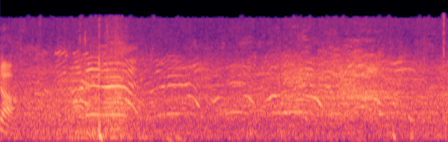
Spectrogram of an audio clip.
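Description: Distant voices shouting calls across a rugby league field over open stadium noise, with a single dull thump about a second in.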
